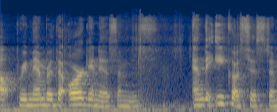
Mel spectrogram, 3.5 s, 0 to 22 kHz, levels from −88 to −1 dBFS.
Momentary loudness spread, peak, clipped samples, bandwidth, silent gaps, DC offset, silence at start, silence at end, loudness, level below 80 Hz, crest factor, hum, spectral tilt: 13 LU; -10 dBFS; under 0.1%; 15 kHz; none; under 0.1%; 0 s; 0 s; -28 LUFS; -44 dBFS; 18 dB; none; -4 dB/octave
